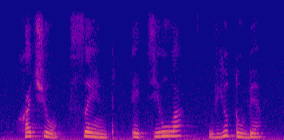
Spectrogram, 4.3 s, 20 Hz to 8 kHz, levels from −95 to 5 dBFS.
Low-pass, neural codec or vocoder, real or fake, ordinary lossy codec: 7.2 kHz; none; real; AAC, 48 kbps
